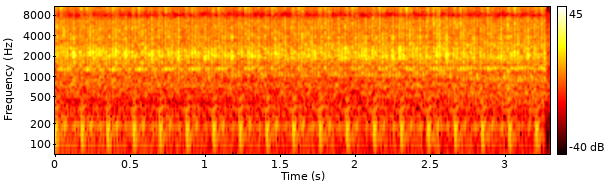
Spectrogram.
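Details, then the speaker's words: 1986 Ford F350 6.9 IDI diesel after a defective battery was found: steady, even idle clatter with regular firing pulses and no misses. Normal diesel idle. "Just like that, after one defective battery, you're gonna run a key engine. It fires immediately."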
